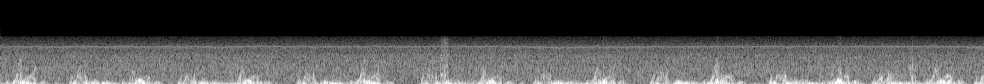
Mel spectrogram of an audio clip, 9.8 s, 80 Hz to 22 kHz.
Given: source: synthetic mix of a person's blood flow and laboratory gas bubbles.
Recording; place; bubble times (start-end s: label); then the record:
Doppler ultrasound of blood flow; precordium
4.38-4.52 s: bubbles
8.86-8.99 s: bubbles
9.07-9.19 s: bubbles
From the record:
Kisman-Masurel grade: 122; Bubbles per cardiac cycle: 1 to 2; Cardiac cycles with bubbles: 10 to 50%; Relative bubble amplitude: moderate (0.250 to 0.450); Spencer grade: 2 (many but less than half of the cardiac periods contain bubble signals, singularly or in groups); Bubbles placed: only in the low amplitude regions of the cardiac cycle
